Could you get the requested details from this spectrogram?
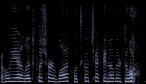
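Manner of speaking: hushed, quiet, sarcastic, mocking voice. Suggesting the party check another door: quiet mocking voice. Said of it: "As quietly and as mockingly as I can".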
